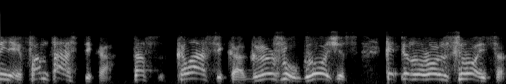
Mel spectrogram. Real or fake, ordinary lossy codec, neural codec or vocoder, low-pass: real; Opus, 24 kbps; none; 7.2 kHz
